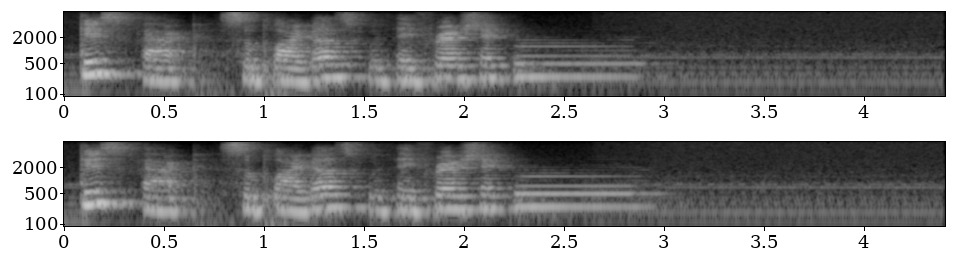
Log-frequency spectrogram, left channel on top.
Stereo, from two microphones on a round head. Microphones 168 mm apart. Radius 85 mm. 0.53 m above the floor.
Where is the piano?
5° left (ahead or behind), 0.8 m.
